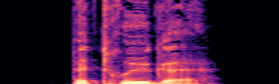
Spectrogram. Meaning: inflection of betrügen: 1. first-person singular present 2. first/third-person singular subjunctive I 3. singular imperative
- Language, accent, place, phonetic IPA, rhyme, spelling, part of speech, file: German, Germany, Berlin, [bəˈtʁyːɡə], -yːɡə, betrüge, verb, De-betrüge.ogg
